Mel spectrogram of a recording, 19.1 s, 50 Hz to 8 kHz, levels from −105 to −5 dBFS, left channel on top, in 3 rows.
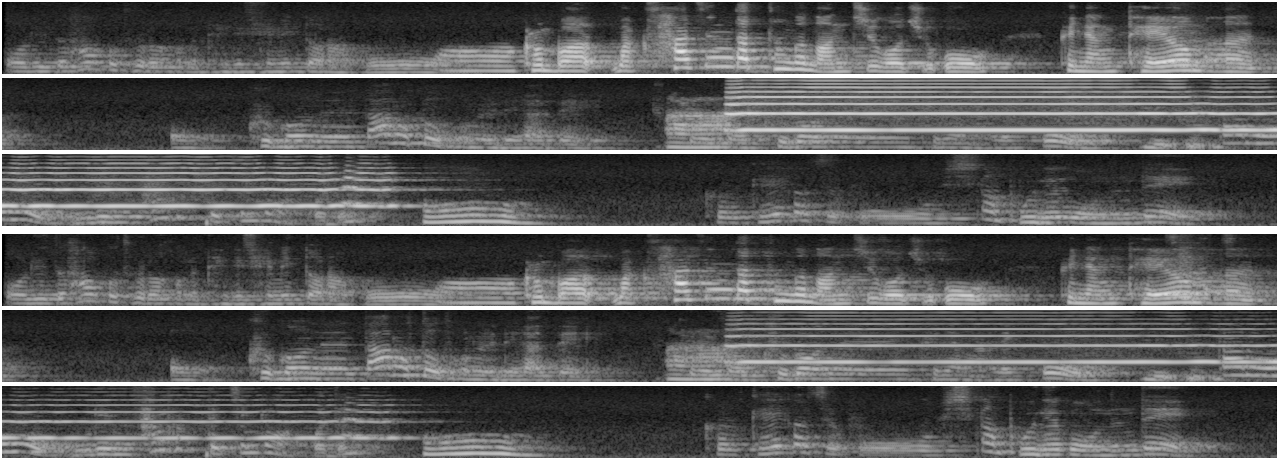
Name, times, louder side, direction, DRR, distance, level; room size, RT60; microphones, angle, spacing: voice 1, 0.0-2.3 5.9-6.3 7.2-9.3 9.8-11.9 12.5-14.6 16.3-18.7, right 2 dB, 50° right, 9 dB, 4.0 m, -43 dB
voice 2, 2.2-4.9 5.3-6.3 9.7-10.0 12.1-12.4 14.9-15.5, left 2 dB, 55° left, 8 dB, 2.3 m, -32 dB
Brass instrument, 10.0-14.8, left 9 dB, 80° left, 1.0 m, -26 dB
28.5 x 15.5 x 8.1 m, 0.71 s
head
